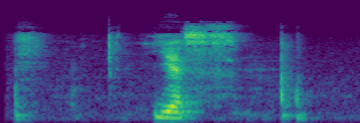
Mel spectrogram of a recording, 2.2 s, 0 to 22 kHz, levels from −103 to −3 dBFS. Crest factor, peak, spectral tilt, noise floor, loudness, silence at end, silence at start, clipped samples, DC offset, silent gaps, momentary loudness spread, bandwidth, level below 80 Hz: 24 dB; -2 dBFS; -1.5 dB/octave; -52 dBFS; -21 LUFS; 0.35 s; 0.1 s; under 0.1%; under 0.1%; none; 23 LU; 10.5 kHz; -74 dBFS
